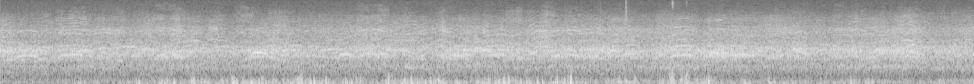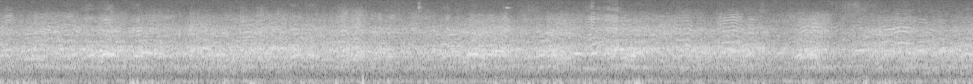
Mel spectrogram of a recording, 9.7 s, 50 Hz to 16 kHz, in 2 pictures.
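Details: Flock of snow geese feeding and resting in a corn field in Savannah, New York, March 2020, before heading to the Canadian tundra; continuous overlapping honking over low rumbling wind or handling noise.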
